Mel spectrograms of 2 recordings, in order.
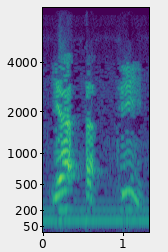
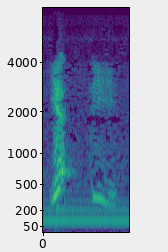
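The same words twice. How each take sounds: First: The hamza is released with a bouncing echo. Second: The hamza stops cleanly with no echo. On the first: The speaker calls it wrong. "غلط هست، چون همزه که ساکن هست قلقله پیدا کرده" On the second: The speaker calls it right. "مثلا این طور تلفظ میکنیم کلمه یأتی"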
